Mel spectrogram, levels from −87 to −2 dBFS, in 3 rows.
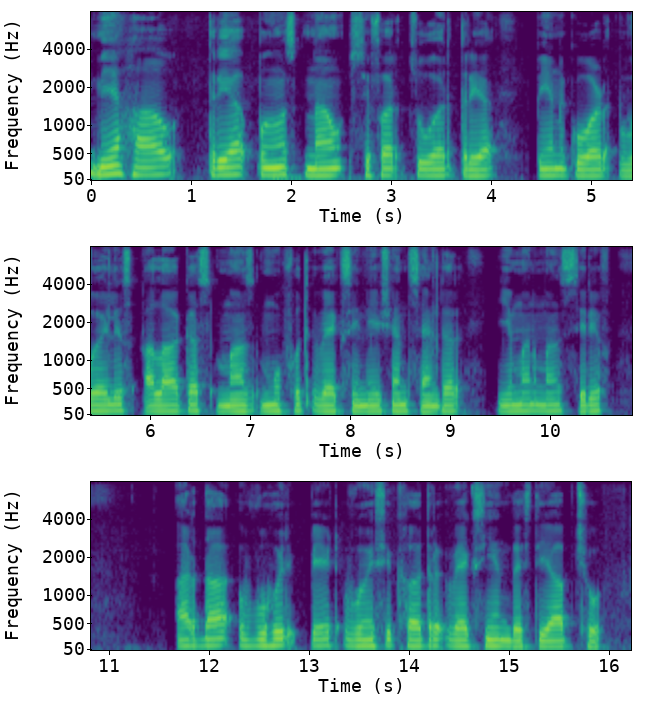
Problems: constant background noise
